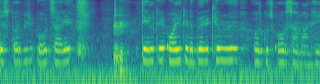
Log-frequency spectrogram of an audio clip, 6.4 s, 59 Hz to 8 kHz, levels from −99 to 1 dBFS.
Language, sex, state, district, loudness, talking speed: Hindi, male, Delhi, New Delhi, -17 LUFS, 170 wpm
